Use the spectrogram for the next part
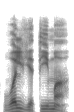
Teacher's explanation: ये की आवाज जबान के दरमियानी हिस्से से निकलती है जो लाम की नोक से मुख्तलिफ है।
